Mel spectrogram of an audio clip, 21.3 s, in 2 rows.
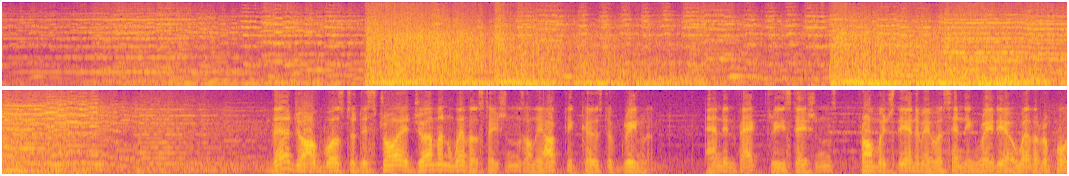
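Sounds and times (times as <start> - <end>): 
orchestral music: 0.0 - 17.1, 17.7 - 21.2
depth charge explosions blasting a US Coast Guard ship out of Arctic ice: 3.6 - 7.5, 8.3 - 11.6
speech: 13.5 - 21.2.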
